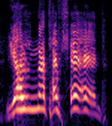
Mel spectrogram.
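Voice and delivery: loud, high, slow mock German; botched German accent. Shown as a demonstration. Second attempt at the grandfather's order, shouted bad German accent. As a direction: bellow it in a hammed-up German accent. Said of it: "my accents are fuck".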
